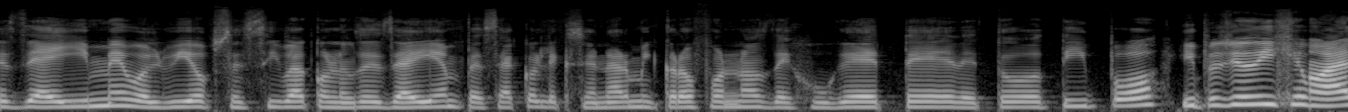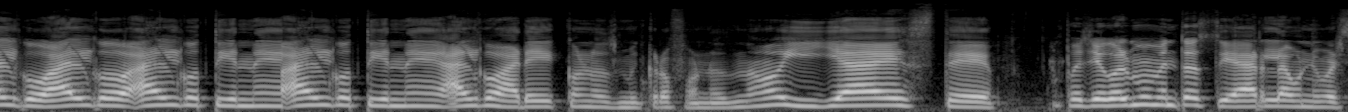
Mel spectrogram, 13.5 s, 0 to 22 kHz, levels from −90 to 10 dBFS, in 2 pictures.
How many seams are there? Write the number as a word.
five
